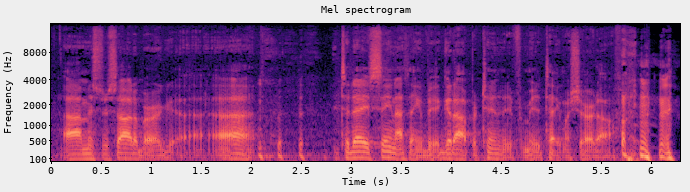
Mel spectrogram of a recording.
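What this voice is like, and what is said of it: Imitates another person's voice. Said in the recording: “Imitating McConaughey.”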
